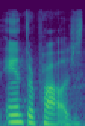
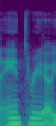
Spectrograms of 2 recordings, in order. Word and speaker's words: anthropologist: It's anthropologist, not anthrio. You actually added a syllable, which is impressive.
